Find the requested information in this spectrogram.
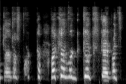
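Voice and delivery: high-pitched, exasperated mock curse; exasperated outburst. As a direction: groan it out, sick of hearing about it. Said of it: "I go".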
